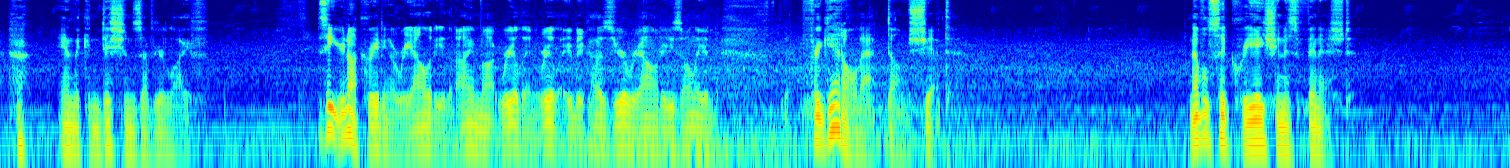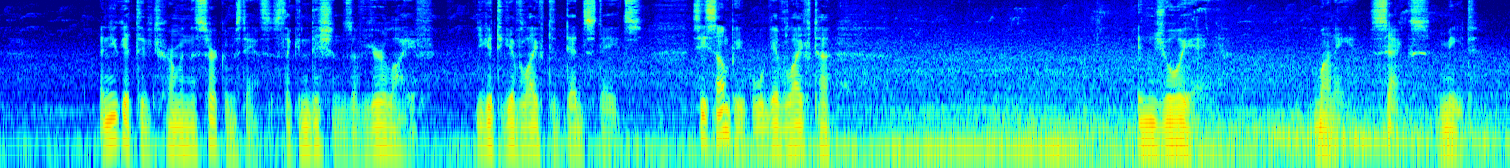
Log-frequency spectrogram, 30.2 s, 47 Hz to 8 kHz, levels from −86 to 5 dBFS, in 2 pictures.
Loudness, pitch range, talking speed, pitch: -31 LUFS, 80-95 Hz, 130 wpm, 85 Hz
